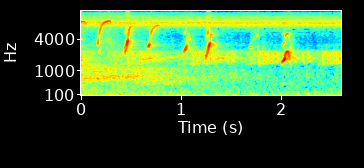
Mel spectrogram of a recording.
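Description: High, thin chirping calls from a young gibbon repeat in short bursts, about six quick notes over a couple of seconds, fairly clear against a quiet background.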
